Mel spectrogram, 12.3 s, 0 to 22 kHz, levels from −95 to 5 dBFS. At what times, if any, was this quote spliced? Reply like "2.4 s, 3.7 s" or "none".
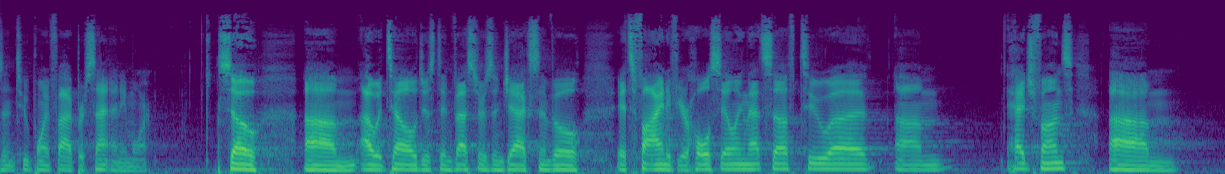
10.9 s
